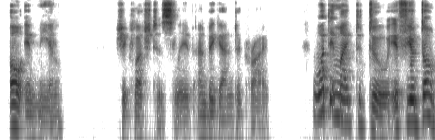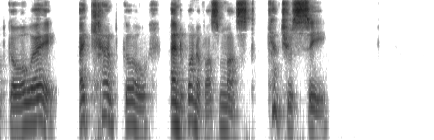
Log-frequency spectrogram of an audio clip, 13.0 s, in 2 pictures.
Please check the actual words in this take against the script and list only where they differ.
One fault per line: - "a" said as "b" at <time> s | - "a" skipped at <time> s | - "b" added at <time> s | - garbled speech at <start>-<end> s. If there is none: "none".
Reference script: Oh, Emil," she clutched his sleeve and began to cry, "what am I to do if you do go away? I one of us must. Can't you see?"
- "do" said as "don't" at 6.2 s
- "can't go and" added at 7.8 s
